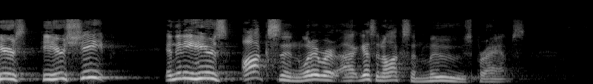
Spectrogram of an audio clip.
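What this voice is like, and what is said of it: Usual voice. Nothing is said of it.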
